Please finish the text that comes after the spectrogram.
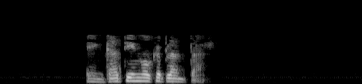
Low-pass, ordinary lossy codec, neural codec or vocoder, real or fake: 7.2 kHz; AAC, 16 kbps; none; real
